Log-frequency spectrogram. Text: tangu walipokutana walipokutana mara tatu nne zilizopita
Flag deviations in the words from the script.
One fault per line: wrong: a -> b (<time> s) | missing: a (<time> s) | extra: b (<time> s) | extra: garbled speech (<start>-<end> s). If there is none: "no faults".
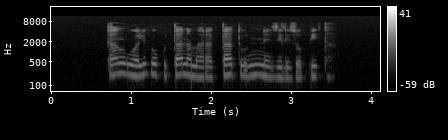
missing: walipokutana (1.8 s)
